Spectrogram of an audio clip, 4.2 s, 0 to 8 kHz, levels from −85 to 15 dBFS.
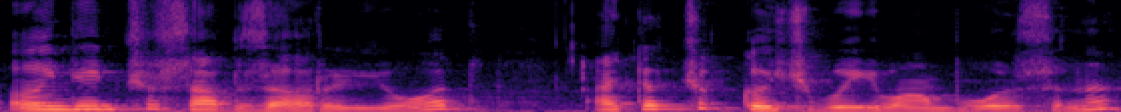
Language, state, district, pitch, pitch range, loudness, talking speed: Kashmiri, Punjab, Kapurthala, 220 Hz, 175-255 Hz, -19 LUFS, 100 wpm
